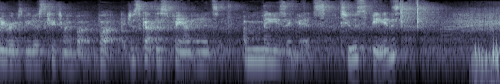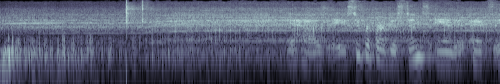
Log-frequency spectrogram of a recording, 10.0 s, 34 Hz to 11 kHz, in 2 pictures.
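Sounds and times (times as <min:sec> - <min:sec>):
small fan whirring: 0:03.7 - 0:10.0
sharp clicks: 0:06.2 - 0:06.6.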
